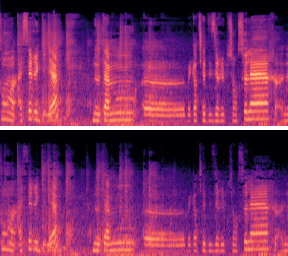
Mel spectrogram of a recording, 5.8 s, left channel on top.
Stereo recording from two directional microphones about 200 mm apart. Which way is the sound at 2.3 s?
40° left (ahead or behind).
